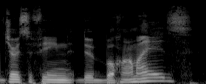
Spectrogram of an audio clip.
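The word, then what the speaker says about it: Joséphine de Beauharnais: And the film shows the revolution, shows his rising through the ranks, how he made enemies, his courtship with Josephine de Beauharnais, that's how you pronounce her name.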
